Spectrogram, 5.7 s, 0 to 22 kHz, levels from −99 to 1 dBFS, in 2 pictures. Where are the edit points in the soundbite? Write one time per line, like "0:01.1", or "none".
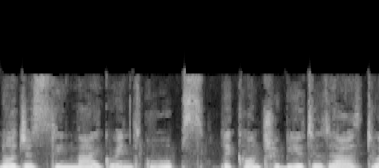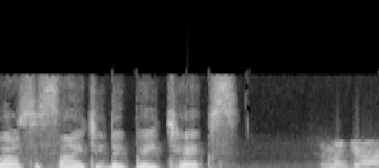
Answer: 0:01.7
